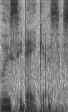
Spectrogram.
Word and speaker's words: Dacus: I recently went to her concert and I've never heard her name said out loud before, and she said it and it's Lucy Dacus, so I have to correct myself. I've been saying it wrong for like a year and a half.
